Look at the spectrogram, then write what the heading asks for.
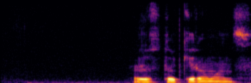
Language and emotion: Russian, neutral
